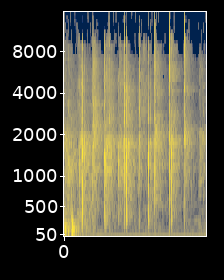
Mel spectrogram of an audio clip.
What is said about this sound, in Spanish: Fuerte al Señor. A strong hand clap to the Lord.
